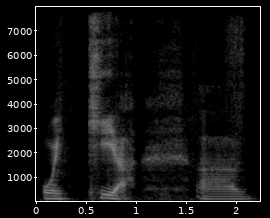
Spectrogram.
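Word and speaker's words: οἰκία: When sometimes these vowels, you naturally pronounce them together anyway, like oi as in oil, and he gives the example of oikia, and ow as in sauerkraut, ow, autos.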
